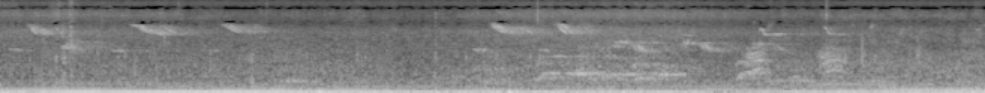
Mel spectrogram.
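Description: Birds calling: a run of short, high chirps that drop in pitch, coming every second or so, over a steady low hum.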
